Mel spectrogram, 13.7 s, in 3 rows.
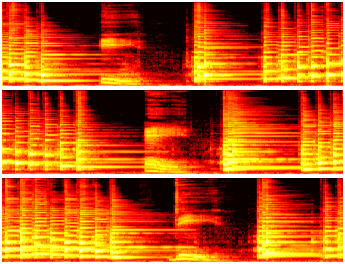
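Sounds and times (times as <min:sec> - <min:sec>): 
banjo playing: 0:00.0 - 0:01.4, 0:02.5 - 0:06.4, 0:07.3 - 0:11.3, 0:12.4 - 0:13.6.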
